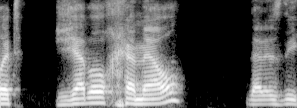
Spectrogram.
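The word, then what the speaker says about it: Gebel Kamil: cube yeah if you want to call it gabo kamel you can if you want to call it jebel jamel that is the correct pronunciation i've seen it spelled differently too yeah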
